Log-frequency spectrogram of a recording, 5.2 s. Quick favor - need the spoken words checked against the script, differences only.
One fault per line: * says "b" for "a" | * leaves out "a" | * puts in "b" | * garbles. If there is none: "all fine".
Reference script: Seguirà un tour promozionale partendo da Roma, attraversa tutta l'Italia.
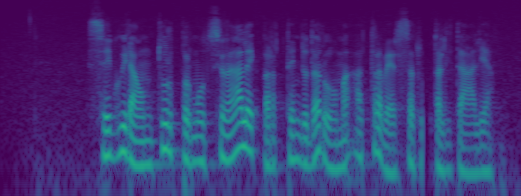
all fine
